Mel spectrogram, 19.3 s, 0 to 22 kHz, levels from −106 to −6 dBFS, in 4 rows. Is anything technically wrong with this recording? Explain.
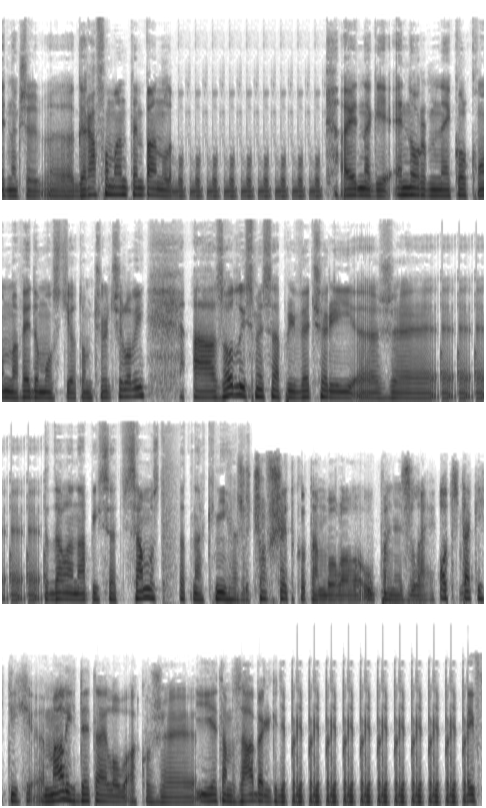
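Yes, the speech is disrupted by several distinct faults.

System hang loop at 1.88 to 3.24 s, 9.22 to 10.07 s and 17.41 to 19.12 s. The system stalled while the audio hardware kept replaying its ring buffer, so a 170.67 ms slice repeats exactly (8, 5 and 10 times), a mechanical stutter at 5.86 Hz. The loop length fits an 8192-sample buffer. Roughly a second and a half, a second, and a second and a half of real audio are lost.

Call audio freeze from 11.25 to 11.58 s, just after "napísať napísať". The last sound is stretched into a fading buzz or hiss for about 160 ms before speech resumes where it stopped, with nothing skipped. The likely cause is delayed packets draining the jitter buffer.

Short concealed packet loss at 11.47 to 11.51 s and 11.68 to 11.71 s. About 20 ms of audio failed to reach the decoder each time. The receiver extrapolated roughly 16 ms from the preceding sound and blended it back in, leaving brief smears or wobbles.

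Call bitrate drop from 11.9 s to the end. The encoder was throttled from 32 to 8 kbps, bottoming out for 2.33 s. Bandwidth narrows from 20 kHz to 8 kHz, and the coarser coding makes the speech sound muffled and watery.

Jitter buffer speed-up from 14.23 to 16.12 s. To shed excess buffered delay, the receiver repeatedly removed pitch-period-sized slices, roughly 150 ms in total. Speech runs at 108% speed with unchanged pitch and sounds hurried.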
